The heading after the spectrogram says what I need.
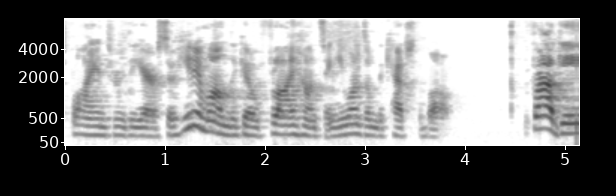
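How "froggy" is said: louder sharp call; coach yelling. A narrator's reading. Coach yelling at Froggy in the outfield. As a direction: call his name across the field. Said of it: "yelled the coach".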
